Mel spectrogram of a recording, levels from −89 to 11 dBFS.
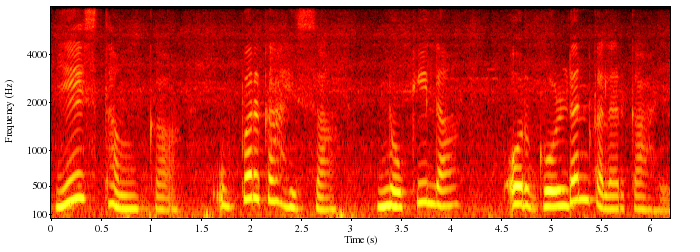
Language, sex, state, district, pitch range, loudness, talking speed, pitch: Hindi, female, Madhya Pradesh, Dhar, 180-250 Hz, -16 LUFS, 125 wpm, 215 Hz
